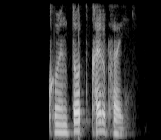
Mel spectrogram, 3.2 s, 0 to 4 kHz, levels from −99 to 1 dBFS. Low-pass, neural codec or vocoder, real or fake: 3.6 kHz; none; real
